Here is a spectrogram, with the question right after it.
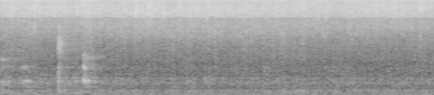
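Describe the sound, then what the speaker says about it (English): Onions frying in oil in a pan, a continuous dense sizzle with a few quick scraping clicks of tossing early on, steady and close throughout. "So I'm going to toss them around so that everything is coated in oil."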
